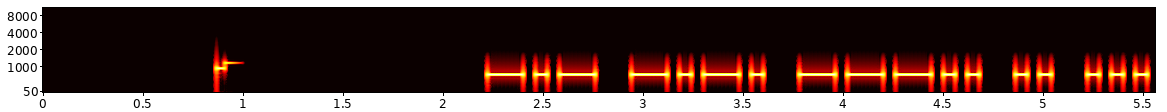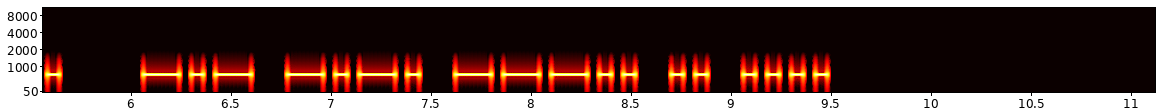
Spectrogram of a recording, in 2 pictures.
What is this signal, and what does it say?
Morse code, heard as a keyed tone, about 20 wpm, 700 Hz. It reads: KC8IH KC8IH
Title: USA Call Signs Repeated 2x 20wpm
